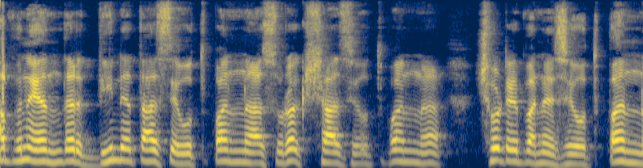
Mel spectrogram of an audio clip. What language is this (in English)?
Hindi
